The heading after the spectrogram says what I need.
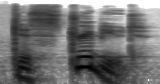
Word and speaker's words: distribute: at the verb distribute we put the stress on the second syllable distribute pronunciation the first syllable is the short I the sound like this is dis then we have the TR together the TR makes the ch sound like chicken plus the ER the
